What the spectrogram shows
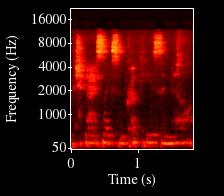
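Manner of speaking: quiet, hushed whisper. Retelling a friend's mom offering cookies: imitating someone whispering. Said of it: "Why is your mom whispering?".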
